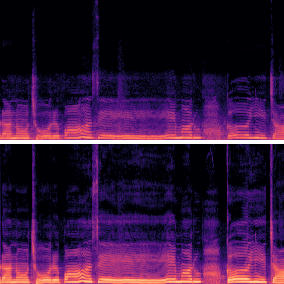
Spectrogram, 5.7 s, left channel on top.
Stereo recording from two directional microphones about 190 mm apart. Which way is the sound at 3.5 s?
35° right (ahead or behind).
